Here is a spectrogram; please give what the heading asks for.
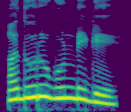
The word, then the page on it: ಅದುರುಗುಂಡಿಗೆ: Kannada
